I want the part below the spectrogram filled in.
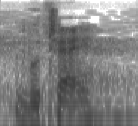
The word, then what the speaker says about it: Boutte: It's Cajun French, hence the pronunciation. – Boutte? – Boutte.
